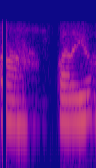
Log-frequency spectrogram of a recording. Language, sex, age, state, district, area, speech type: Malayalam, female, 18-30, Kerala, Wayanad, rural, conversation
